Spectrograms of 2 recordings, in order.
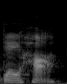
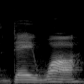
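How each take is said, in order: First: The second syllable begins with an h sound. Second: The second syllable begins with a w sound. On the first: The speaker calls it wrong. "not de-ha" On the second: The speaker calls it right. "make sure you read it as Dewa"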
